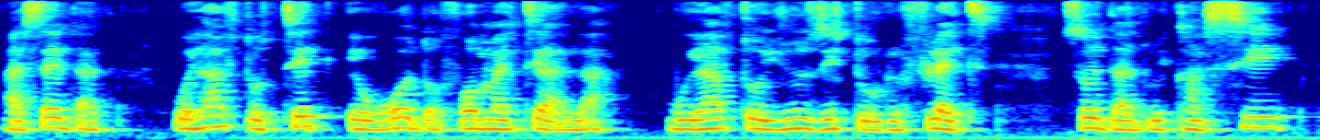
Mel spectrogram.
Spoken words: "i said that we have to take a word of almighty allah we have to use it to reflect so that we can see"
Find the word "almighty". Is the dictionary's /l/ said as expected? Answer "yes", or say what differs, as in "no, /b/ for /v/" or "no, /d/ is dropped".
no, /l/ is dropped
